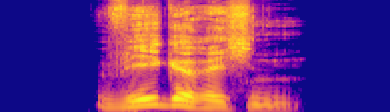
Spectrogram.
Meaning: dative plural of Wegerich
- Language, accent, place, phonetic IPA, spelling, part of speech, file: German, Germany, Berlin, [ˈveːɡəˌʁɪçn̩], Wegerichen, noun, De-Wegerichen.ogg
